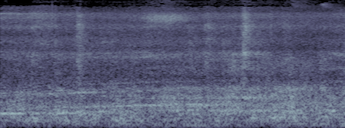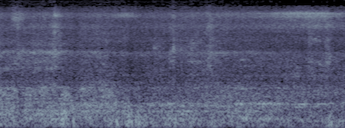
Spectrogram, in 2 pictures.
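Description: Singapore MRT train running along an elevated track close by: a steady rumble of wheels on rail with a faint hum and a few sharp clicks.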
